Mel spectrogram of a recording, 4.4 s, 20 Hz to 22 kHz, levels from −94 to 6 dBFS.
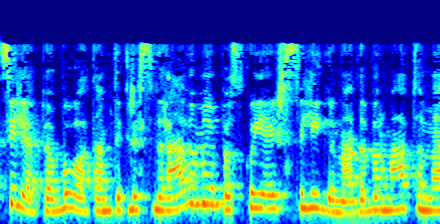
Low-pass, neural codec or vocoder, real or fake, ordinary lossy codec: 10.8 kHz; none; real; MP3, 48 kbps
